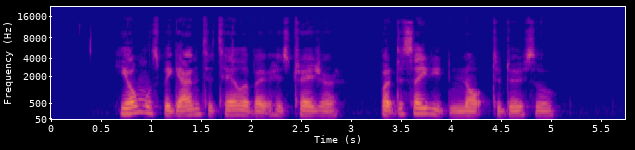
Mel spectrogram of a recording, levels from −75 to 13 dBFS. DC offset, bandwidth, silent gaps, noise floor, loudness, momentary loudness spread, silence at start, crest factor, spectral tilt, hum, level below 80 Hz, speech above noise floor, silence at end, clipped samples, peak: under 0.1%; 16 kHz; none; -69 dBFS; -26 LUFS; 8 LU; 0.7 s; 20 dB; -4.5 dB/octave; none; -76 dBFS; 44 dB; 0.7 s; under 0.1%; -6 dBFS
